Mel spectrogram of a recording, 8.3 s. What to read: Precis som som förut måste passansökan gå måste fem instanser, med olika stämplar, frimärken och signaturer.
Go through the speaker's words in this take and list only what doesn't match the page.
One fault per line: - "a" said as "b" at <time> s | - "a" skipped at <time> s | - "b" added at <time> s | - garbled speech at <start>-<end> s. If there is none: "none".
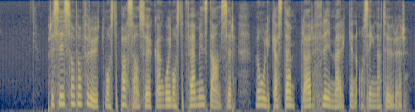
none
